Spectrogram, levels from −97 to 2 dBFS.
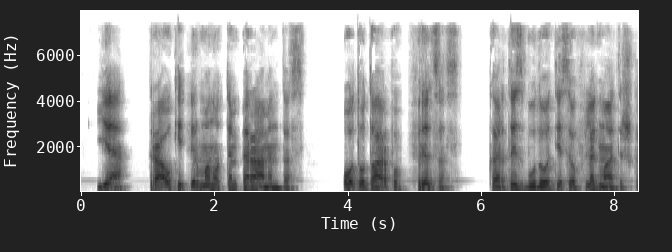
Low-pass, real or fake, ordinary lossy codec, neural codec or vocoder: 7.2 kHz; real; AAC, 32 kbps; none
